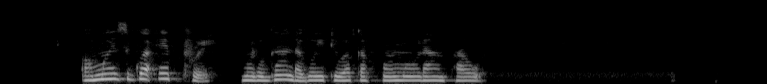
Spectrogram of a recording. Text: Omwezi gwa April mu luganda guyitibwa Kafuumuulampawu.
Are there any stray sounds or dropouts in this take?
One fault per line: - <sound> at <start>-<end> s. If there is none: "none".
none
